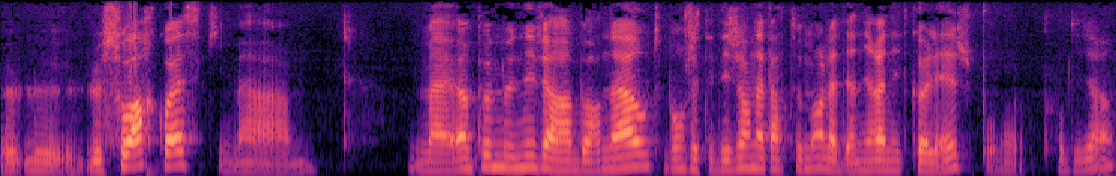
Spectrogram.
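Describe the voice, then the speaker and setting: The speech moves at a moderate pace with ordinary pitch variation. Its loudness swings widely. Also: woman, fairly low pitch for a woman. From Quebec, Canada. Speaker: sex worker activist. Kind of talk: podcast interview. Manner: halting, many fillers.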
